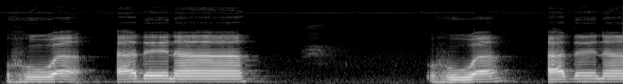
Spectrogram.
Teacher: یہاں پہ دال ساکن ہے قلقلہ ہوگا نون کے اوپر کڑا زبر ہے ایک الف کے مقدار کھینچنا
